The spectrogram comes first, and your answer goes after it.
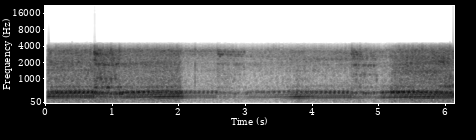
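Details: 1997 Eclipse GST with FIAV bypass plate, EGR block-off, vapor canister and vacuum lines removed, EVO III 16G turbo, no downpipe: idle drops for a couple of seconds then climbs back, an uneven surging idle of unknown cause.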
